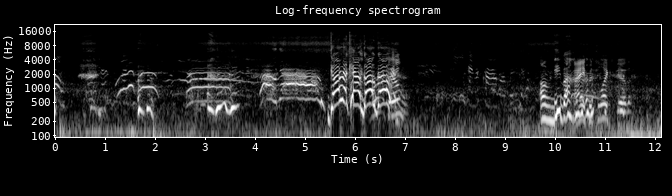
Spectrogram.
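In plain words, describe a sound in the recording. Young girls shout and squeal excitedly outdoors.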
